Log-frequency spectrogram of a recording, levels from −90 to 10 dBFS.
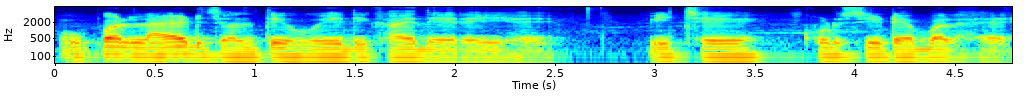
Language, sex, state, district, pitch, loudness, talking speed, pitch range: Hindi, male, Gujarat, Gandhinagar, 100 Hz, -21 LUFS, 150 wpm, 95-110 Hz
